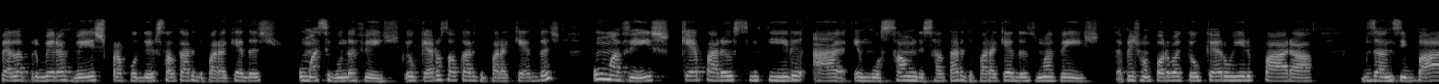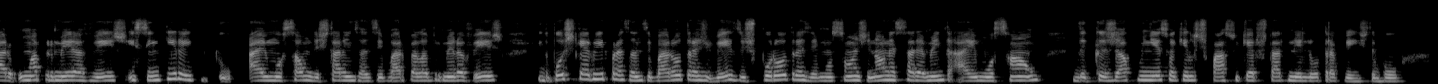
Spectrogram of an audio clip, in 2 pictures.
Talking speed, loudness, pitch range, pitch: 170 wpm, -31 LUFS, 170-195 Hz, 185 Hz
